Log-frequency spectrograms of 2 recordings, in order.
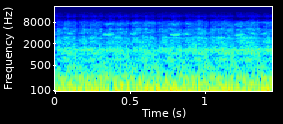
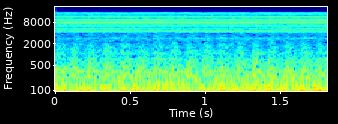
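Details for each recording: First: Cummins 5.9L diesel in a sweeper, after a crank-no-start: shorted intake manifold sensor had cut the 5 V sensor supply, and with it unplugged the engine fired right up; deep, steady rumble, even idle, no misses or knocks. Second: Cummins 5.9L diesel in a sweeper, check engine light on: starter grinds at a steady even rate for several seconds without firing; crank, no-start.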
